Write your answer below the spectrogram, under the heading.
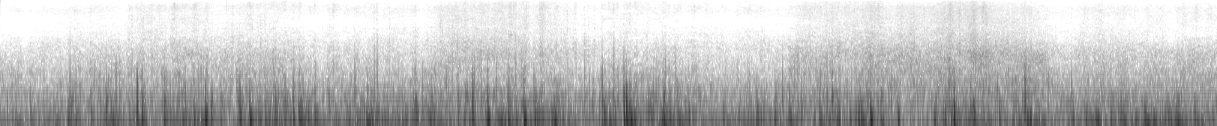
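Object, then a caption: Cotton terry towel over a microphone. Long acrylic nails scratch a blue cotton terry cloth towel draped over a microphone. The result is a steady, dense, low rumbling rustle with soft crackling scrapes and almost no high content.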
